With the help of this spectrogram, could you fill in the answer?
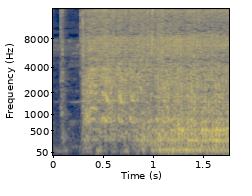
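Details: Kia Sportage/Hyundai Tucson after a cranks-but-no-start fault traced to a loose camshaft sensor connector (sensor resistance okay, cleaned): brief crank, engine catches at once and settles into a smooth, even idle; starts and runs normally after the fix.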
